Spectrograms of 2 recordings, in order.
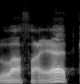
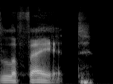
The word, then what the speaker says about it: Lafayette: It's you know, like the Frenchman Lafayette. I was pronouncing it Lafayette County. And the radio guy who I was working for pulled me aside and said, it's pronounced Lafayette.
